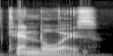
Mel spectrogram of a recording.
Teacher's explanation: the M sound is made with the lips, and the very next sound is B in boys, which is also made with the lips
